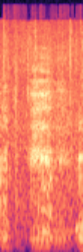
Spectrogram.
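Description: A pig in the video game INSIDE gives a short, faint grunting oink, a single nasal snort lasting under a second.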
